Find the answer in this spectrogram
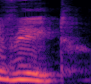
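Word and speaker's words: weight: से सबसे पहला है वेट वेट का भी जी जो लेटर है वो साइलेंट है हाफ हाफ का भी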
